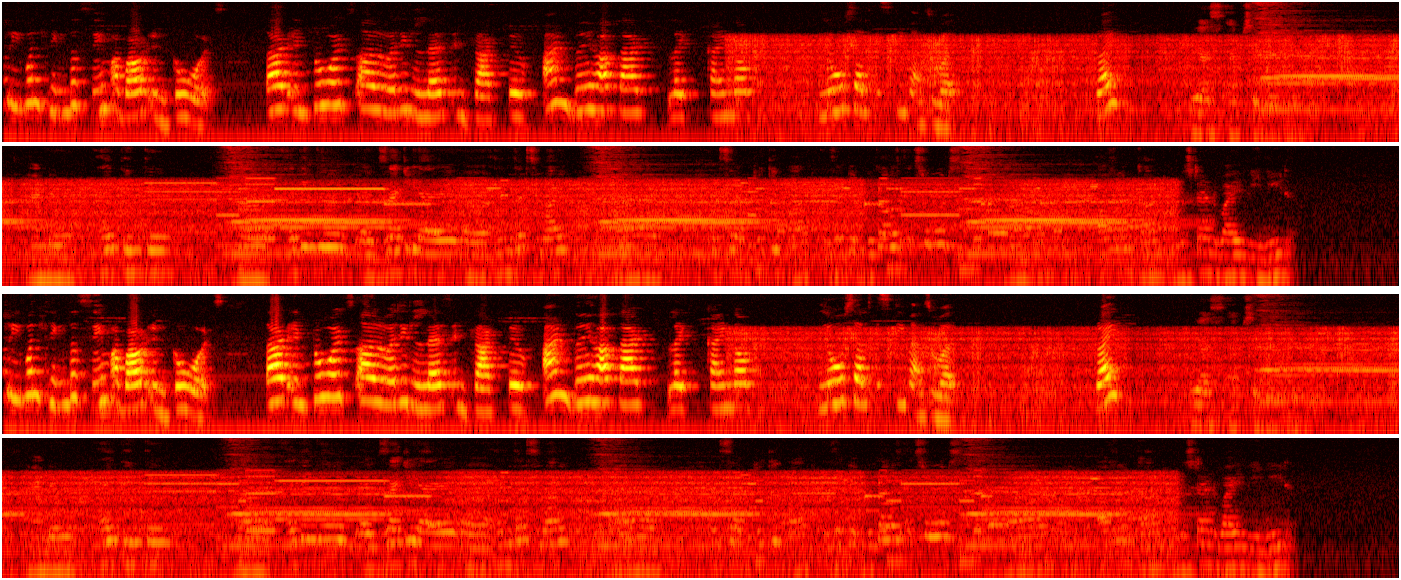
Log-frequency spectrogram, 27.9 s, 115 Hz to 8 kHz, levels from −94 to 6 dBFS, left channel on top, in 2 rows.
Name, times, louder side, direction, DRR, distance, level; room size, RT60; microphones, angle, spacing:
voice 1, 0.0-2.1 2.6-7.6 8.2-9.6 10.9-11.3, right 6 dB, 45° right, 0.3 m, -28 dB
sound 1, 7.2-25.7, left 1 dB, 15° left, 1.1 m, -44 dB
sound 2, 10.8-26.1, left 3 dB, 70° left, 1.2 m, -44 dB
voice 2, 11.9-13.0 14.2-15.7 16.2-19.7 20.0-20.5 20.9-23.5 24.0-24.4 24.9-26.9, left 1 dB, 30° left, 4.1 m, -45 dB
8.8 x 4.6 x 2.4 m
head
